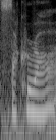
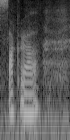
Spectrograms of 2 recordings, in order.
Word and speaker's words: Sakura: But my God, they mispronounce her name constantly. Sakura. It's not Sakura. It's Sakura.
